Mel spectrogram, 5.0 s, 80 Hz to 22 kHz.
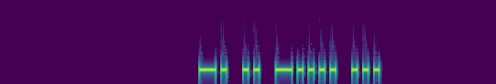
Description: Morse code, heard as a keyed tone, about 21 wpm, 700 Hz. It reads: NI6S
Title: USA Call Signs - 4 Characters - Repeated 3x - 22wpm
